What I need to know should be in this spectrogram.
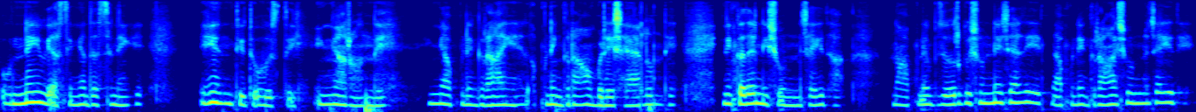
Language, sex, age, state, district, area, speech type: Dogri, female, 30-45, Jammu and Kashmir, Udhampur, rural, spontaneous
